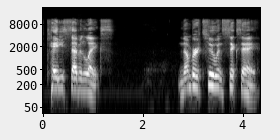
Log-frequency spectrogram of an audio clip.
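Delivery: rankings announcer. Acted. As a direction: announce it like a big reveal, pausing for suspense. Host counts down the rankings.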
